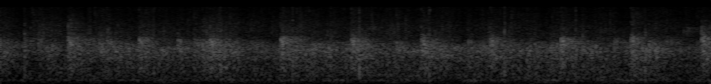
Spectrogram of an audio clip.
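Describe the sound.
A church audience applauds after a scripture reading, fairly soft clapping with a loose pulsing rhythm that carries on evenly and is not interrupted by speech.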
